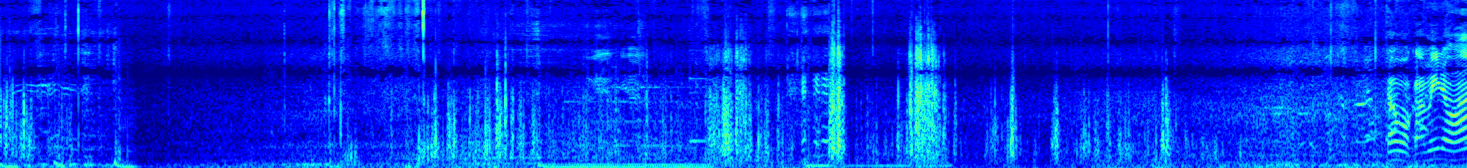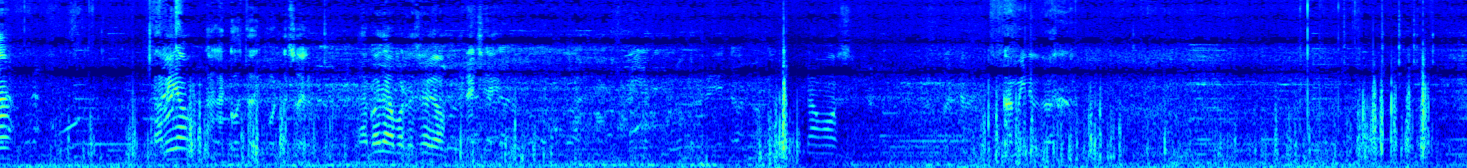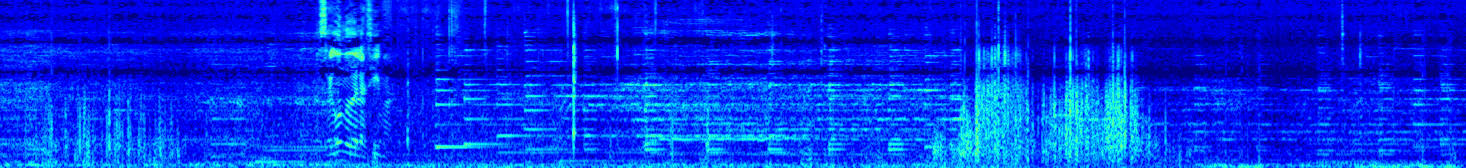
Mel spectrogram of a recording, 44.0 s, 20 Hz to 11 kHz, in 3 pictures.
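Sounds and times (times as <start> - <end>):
car engine and road rumble: 0.0 - 44.0.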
